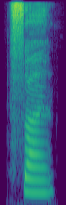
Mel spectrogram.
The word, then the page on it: 酸: suān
